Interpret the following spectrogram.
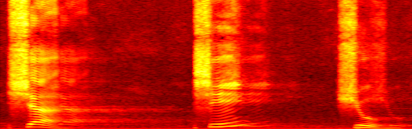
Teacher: Huruf shin ini mulut kita baru monyong ketika shu. Tapi ketika membaca sya, mulutnya terbuka, tidak perlu sya.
